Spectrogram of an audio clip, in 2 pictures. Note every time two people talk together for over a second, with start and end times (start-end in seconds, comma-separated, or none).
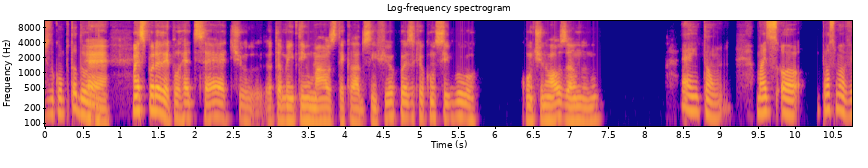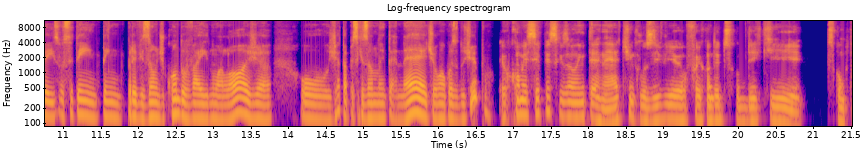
none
